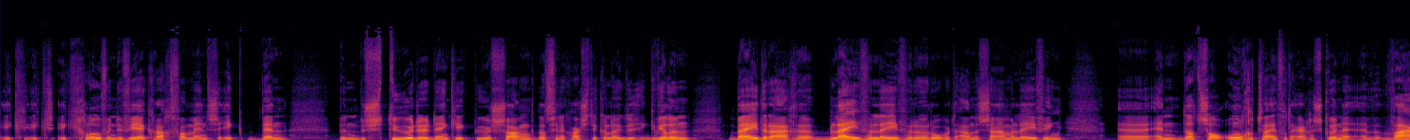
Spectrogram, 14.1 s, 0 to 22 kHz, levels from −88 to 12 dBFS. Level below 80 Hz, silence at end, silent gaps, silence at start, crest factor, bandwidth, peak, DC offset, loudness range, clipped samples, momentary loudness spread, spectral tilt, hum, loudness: -64 dBFS; 0 s; none; 0 s; 20 dB; 16 kHz; -2 dBFS; under 0.1%; 6 LU; under 0.1%; 13 LU; -6.5 dB/octave; none; -23 LUFS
